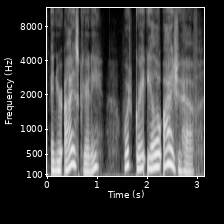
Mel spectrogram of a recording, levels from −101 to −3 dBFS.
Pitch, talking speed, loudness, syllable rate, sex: 215 Hz, 190 wpm, -16 LUFS, 5.0 syllables/s, female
